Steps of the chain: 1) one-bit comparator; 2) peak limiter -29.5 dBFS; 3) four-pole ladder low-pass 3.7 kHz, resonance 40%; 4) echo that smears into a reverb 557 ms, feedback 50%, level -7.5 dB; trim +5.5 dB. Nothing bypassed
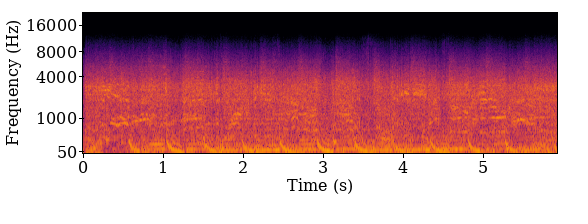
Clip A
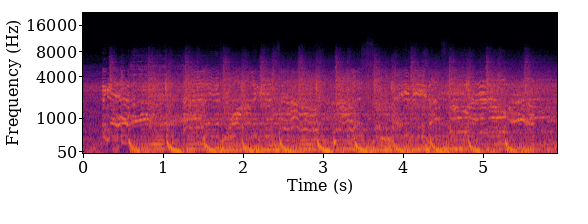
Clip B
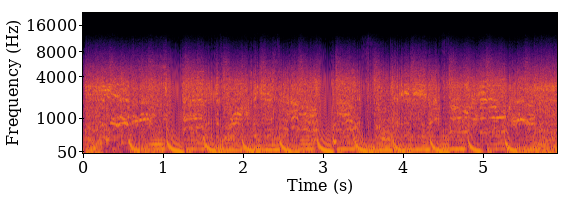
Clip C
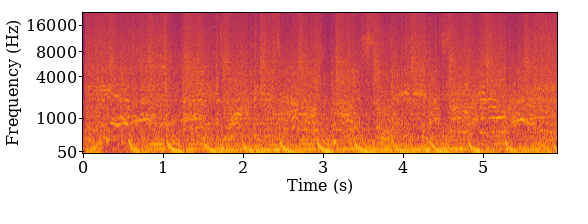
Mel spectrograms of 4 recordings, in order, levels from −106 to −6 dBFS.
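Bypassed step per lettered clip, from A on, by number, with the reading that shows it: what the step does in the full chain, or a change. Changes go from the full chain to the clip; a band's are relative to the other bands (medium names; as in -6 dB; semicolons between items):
1, distortion -1 dB; 4, echo-to-direct -6.5 dB to none; 3, 8 kHz band +19.0 dB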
